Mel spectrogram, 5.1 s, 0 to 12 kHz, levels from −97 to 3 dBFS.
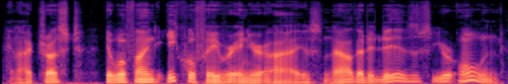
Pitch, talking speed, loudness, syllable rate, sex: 95 Hz, 200 wpm, -18 LUFS, 4.1 syllables/s, male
